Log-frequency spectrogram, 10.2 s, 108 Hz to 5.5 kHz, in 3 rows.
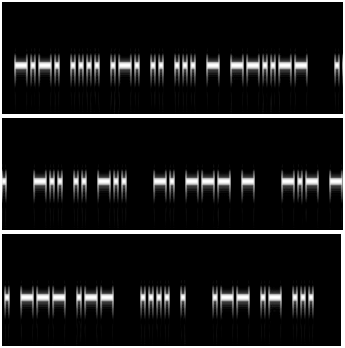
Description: Morse code, heard as a keyed tone, about 30 wpm, 600 Hz. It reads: CHRIST, I DID NOT KNOW HE WAS
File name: the old man and the sea / the old man and the sea 1 30wpm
